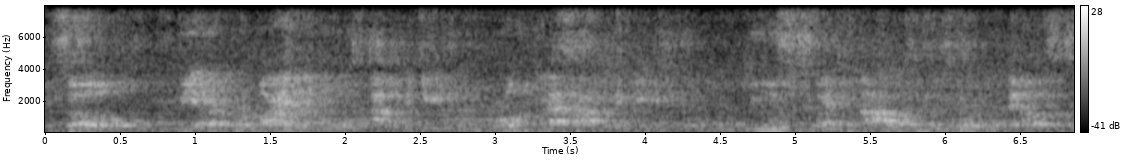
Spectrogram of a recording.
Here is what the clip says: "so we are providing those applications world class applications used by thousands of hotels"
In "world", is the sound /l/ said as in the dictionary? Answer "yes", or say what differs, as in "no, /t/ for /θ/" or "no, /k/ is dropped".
no, /l/ is dropped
